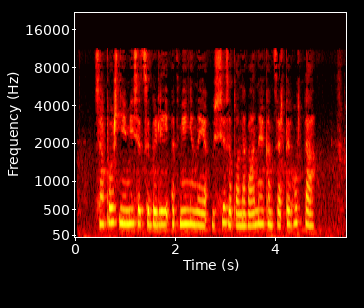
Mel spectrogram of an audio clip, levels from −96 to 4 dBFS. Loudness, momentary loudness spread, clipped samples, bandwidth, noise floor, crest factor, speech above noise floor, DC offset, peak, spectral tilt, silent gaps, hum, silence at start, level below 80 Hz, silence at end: -27 LUFS; 7 LU; under 0.1%; 11.5 kHz; -57 dBFS; 16 dB; 31 dB; under 0.1%; -12 dBFS; -4.5 dB/octave; none; none; 0.4 s; -66 dBFS; 0.65 s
